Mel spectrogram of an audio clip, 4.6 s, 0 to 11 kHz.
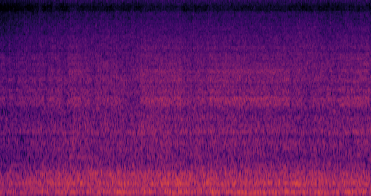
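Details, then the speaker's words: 2002 Ford E-350/E-250 van, 5.4 modular V8 (thought to be), check engine light with codes P1132/P1152: steady idle with light, uneven buzzy rattle, suspected fluttering PCV valve; vacuum leak investigated via fuel trims. "wonder what that Buzzy noise is I hear something that doesn't sound right sounds like a rattle almost like the perhaps the PCB valve which is that guy right there sounds like that might be rattling"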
